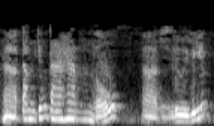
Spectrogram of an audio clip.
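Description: A man giving a Buddhist dharma talk to disciples. He teaches slowly and repeats words as he searches for them. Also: high voice, big pitch swings. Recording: muffled lo-fi recording with faint background noise.

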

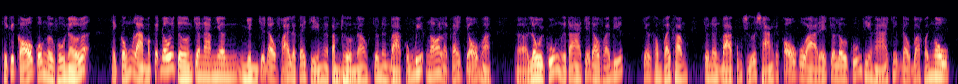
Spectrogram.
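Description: Male preacher, folksy and repetitive, slightly high husky voice, tinny phone-quality recording. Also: lively intonation, dry recording. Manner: folksy, explains slowly with many repeated words. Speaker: Buddhist teacher. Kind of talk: sermon.

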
